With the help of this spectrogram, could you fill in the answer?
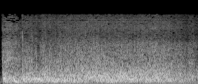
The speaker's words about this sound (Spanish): Las minas explotan. Y se produce un terremoto.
